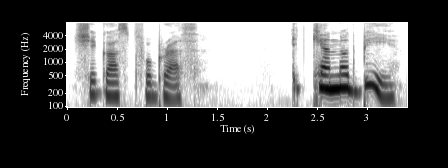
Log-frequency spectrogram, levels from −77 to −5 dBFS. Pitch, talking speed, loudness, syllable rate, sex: 205 Hz, 125 wpm, -17 LUFS, 3.9 syllables/s, female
